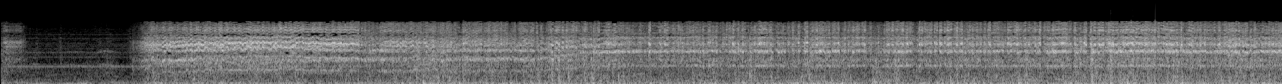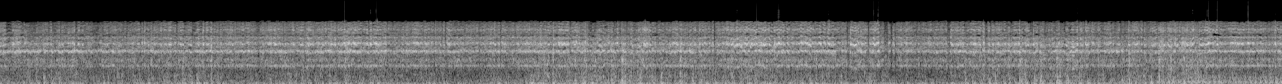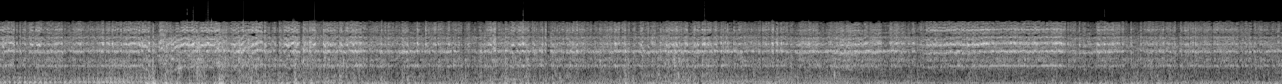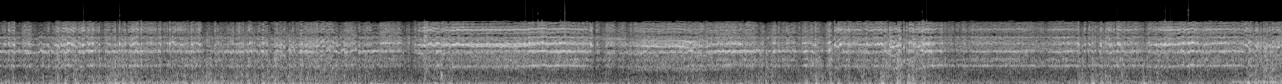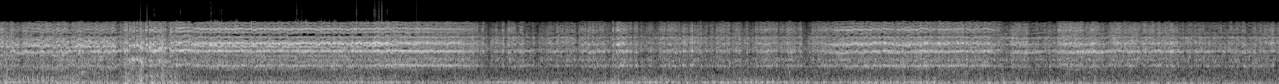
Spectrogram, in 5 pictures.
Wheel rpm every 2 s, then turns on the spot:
30, 150, 170, 230, 240, 230, 220, 230, 230, 230, 230, 230, 230, 230, 230, 230, 230, 220, 230, 230, 220, 220, 220, 230, 230, 220, 230, 220, 230, 230, 230, 230.
none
